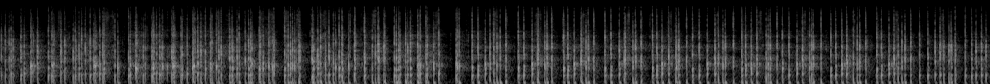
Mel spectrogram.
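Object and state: Cardboard candy box.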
